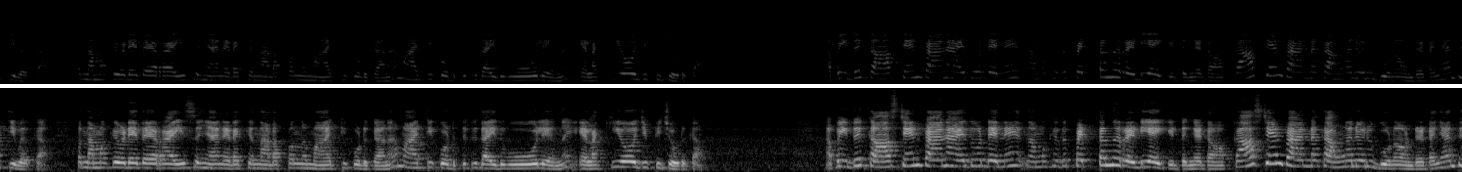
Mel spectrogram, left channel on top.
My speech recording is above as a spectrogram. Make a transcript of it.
വെക്കാം. അപ്പൊ നമുക്ക് ഇവിടെ റൈസ് ഞാൻ ഇടയ്ക്ക് അടപ്പൊന്ന് മാറ്റി കൊടുക്കാണ്. മാറ്റി കൊടുത്തിട്ട് ഇതുപോലെ ഒന്ന് ഇളക്കി യോജിപ്പിച്ചു കൊടുക്കാം. അപ്പൊ ഇത് കാസ്റ്റ് അയൺ പാൻ ആയതുകൊണ്ട് തന്നെ നമുക്കിത് പെട്ടെന്ന് റെഡി ആയി കിട്ടും കേട്ടോ. കാസ്റ്റ് അയൺ പാനിനൊക്കെ അങ്ങനെ ഒരു ഗുണമുണ്ട് കേട്ടോ. ഞാൻ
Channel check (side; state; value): left; quieter; 30.0 dB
